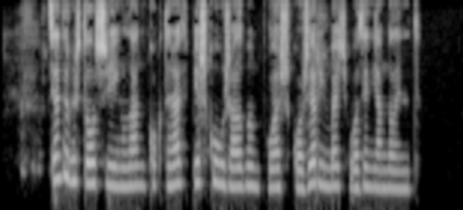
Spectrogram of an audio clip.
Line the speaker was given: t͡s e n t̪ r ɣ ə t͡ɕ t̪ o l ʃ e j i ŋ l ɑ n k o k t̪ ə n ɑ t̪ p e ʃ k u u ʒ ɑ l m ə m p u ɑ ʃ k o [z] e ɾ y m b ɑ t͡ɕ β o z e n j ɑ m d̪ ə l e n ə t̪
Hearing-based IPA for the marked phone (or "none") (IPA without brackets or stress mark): ʒ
